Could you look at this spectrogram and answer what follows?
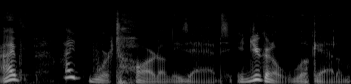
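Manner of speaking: deep, swooping put-on voice, very low and very quiet. Voicing a shirtless actor's imagined thoughts about his abs: deeper put-on voice. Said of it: "I don't know why my voice got deeper".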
